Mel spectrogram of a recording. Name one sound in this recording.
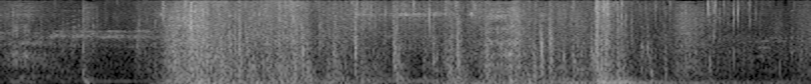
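A heavy wooden cart scrapes and rumbles as it is pushed.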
